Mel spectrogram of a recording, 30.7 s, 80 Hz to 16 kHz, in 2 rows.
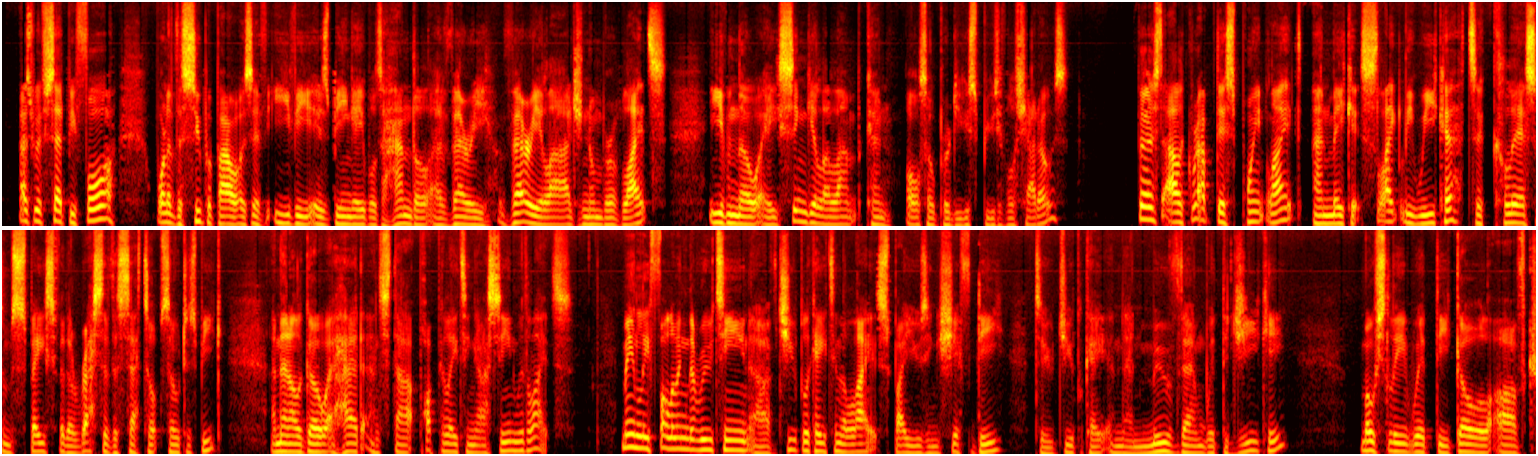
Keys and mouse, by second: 7.7 click, 8.3 click, 9.5 g, 11.2 click, 15.2 click, 16.7-21.7 drag, 24.7 shift+d, 29.5 drag, 29.9-30.6 alt+drag.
